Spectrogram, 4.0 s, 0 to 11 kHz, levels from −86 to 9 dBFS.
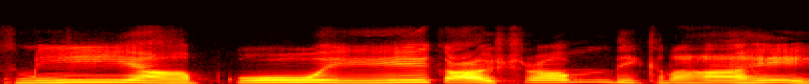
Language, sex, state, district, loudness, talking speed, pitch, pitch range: Hindi, female, Madhya Pradesh, Bhopal, -18 LUFS, 105 wpm, 280 Hz, 255-295 Hz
